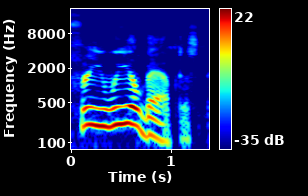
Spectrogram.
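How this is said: The middle word is stretched to sound like 'wheel'.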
